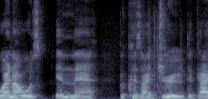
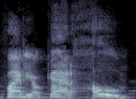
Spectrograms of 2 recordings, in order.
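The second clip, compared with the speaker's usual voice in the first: relieved excitement; 5 semitones higher, 6 dB louder than usual. Retold or imitated. Excited to leave prison.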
